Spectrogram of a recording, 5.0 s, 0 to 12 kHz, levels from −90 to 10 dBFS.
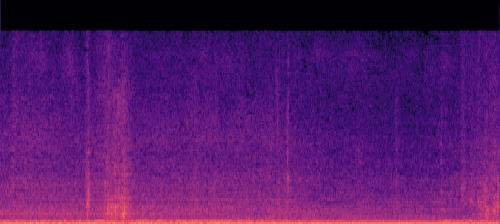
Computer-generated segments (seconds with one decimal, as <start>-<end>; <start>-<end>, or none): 0.0-3.4; 4.5-5.0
